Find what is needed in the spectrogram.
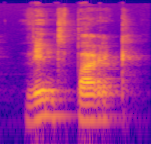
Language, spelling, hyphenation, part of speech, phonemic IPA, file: Dutch, windpark, wind‧park, noun, /ˈʋɪnt.pɑrk/, Nl-windpark.ogg
- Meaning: wind farm (array of wind turbines)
